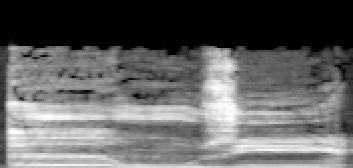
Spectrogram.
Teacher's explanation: huruf Ain yang bersukun ini harus kita alirkan harus ada aliran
